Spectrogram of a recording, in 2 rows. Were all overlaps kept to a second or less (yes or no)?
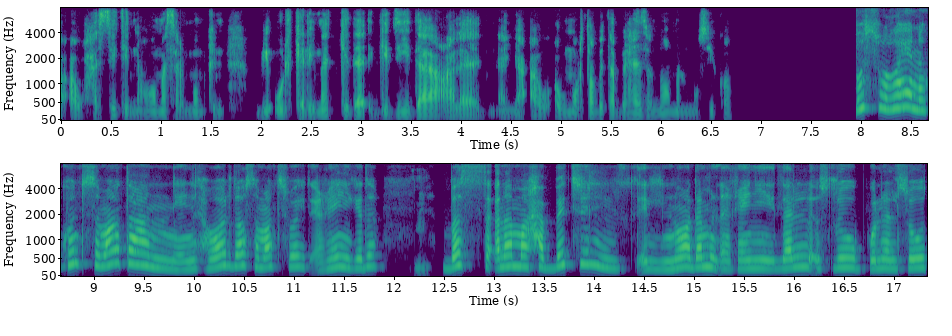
yes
